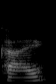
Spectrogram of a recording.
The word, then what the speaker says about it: chi: test statistic um chi it's spelled like c-h-i but it's pronounced kai it's a greek letter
